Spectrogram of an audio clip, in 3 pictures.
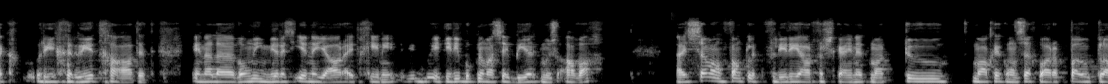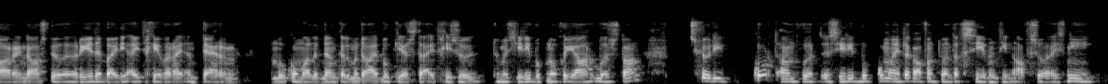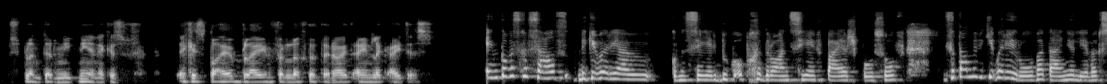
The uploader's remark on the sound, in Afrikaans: vanuit sy huis in Nieu-Seeland via Zoom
